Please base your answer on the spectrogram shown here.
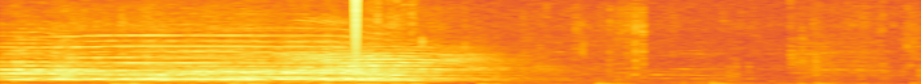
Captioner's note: audience cheers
